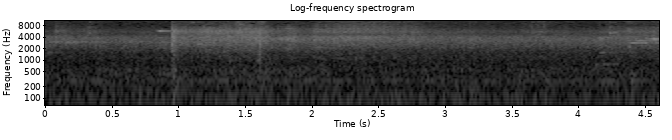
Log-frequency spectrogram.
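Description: Fabric rustles softly as a cloth is laid down.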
